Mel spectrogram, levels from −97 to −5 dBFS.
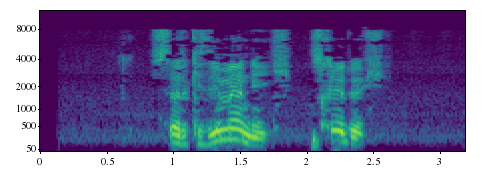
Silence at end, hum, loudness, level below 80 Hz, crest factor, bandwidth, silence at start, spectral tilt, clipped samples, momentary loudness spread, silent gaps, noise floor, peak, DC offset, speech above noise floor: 0.65 s; none; -26 LUFS; -74 dBFS; 18 dB; 8.4 kHz; 0.85 s; -4 dB/octave; under 0.1%; 18 LU; none; -67 dBFS; -10 dBFS; under 0.1%; 41 dB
